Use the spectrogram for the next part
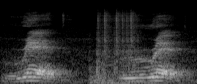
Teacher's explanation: la r inglesa no es una r dental como la del español no es no se pronuncia enrollando de la lengua hacia atrás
